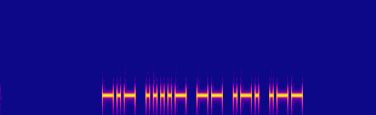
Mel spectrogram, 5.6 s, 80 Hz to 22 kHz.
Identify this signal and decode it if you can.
Morse code, heard as a keyed tone, about 24 wpm, 700 Hz. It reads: K4MRW
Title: Speed Racing - USA Call Signs 22wpm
